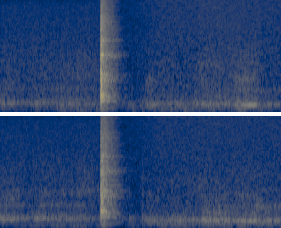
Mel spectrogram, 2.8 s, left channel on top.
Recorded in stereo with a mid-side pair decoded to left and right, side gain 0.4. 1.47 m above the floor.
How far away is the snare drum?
About 0.9 m.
